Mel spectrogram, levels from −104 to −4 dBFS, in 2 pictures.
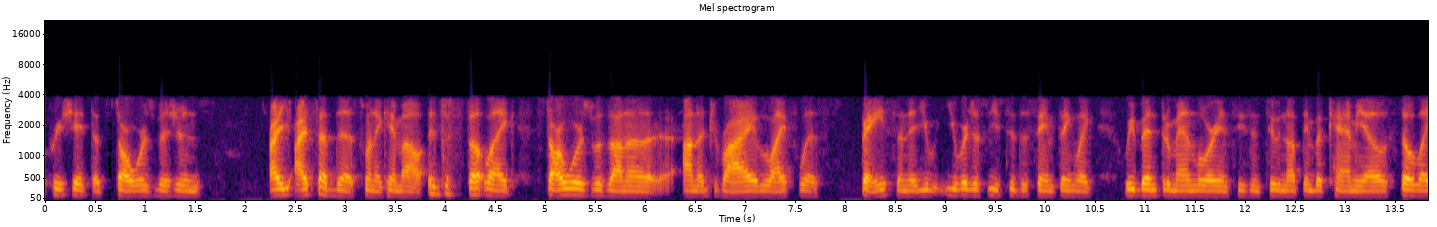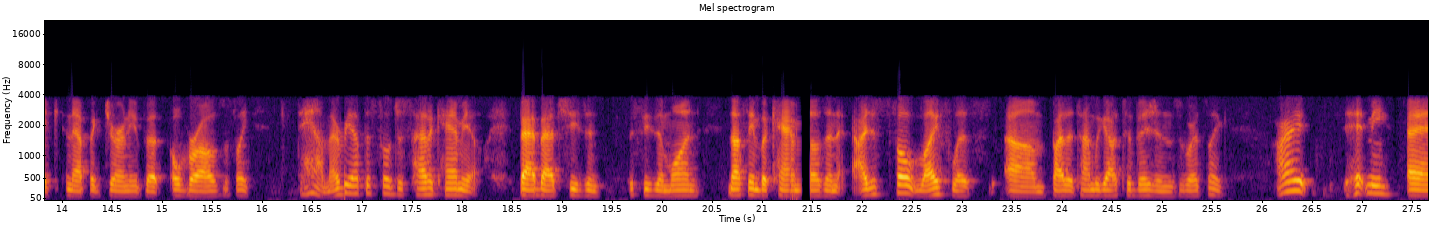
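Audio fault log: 0.62 s and 16.78 s (after "was just like damn", before "episode just had a"): packet loss with pitch repetition, about 40 ms gaps, likely two 20 ms packets, bridged by repeating the last pitch period, giving a brief held, buzzy note.
21.24–21.48 s (after "season one nothing but", before "and I just felt"): packet loss with pitch repetition, 200 ms missing in bursts, the longest 140 ms. The repeated pitch period fades to silence, and the sound returns through a short cross-fade. The audio sits on a G.711 telephone band of roughly 200 Hz to 3.4 kHz.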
